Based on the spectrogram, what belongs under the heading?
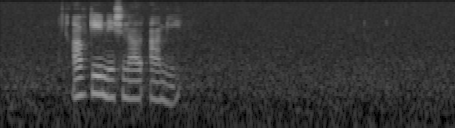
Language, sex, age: South Ndebele, female, 18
